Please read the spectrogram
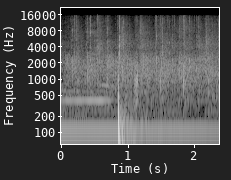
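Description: The last held note of a song with piano and electric guitar dies away about a second in, as audience applause starts. One sudden loud thump comes just as the note ends, and a steady low hum runs underneath.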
